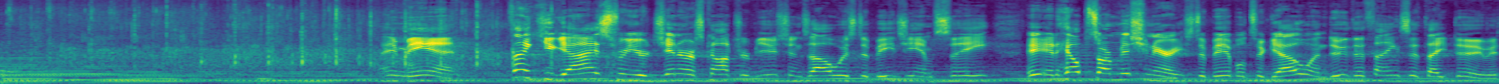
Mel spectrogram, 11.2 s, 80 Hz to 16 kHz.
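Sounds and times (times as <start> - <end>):
audience clapping in applause: 0.0 - 4.9
sustained musical tones: 0.0 - 11.2
speech: 2.9 - 11.2.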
